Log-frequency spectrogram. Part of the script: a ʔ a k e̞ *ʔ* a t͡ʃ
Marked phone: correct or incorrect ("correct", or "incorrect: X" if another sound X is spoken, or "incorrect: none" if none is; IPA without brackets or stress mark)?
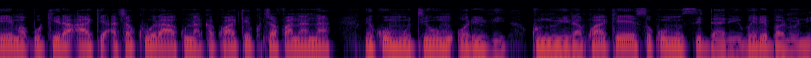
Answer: correct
